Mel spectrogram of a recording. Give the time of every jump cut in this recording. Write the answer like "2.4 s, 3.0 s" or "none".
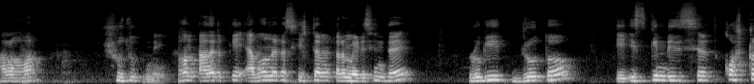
1.8 s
